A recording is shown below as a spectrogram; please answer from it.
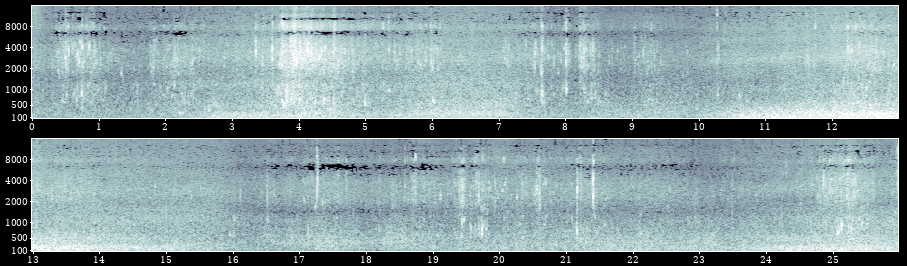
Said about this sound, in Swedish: Vattnet skvalpar mjukt mot dina fötter och underben.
